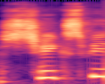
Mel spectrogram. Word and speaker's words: Shakespeare: Shakespeare is a noun, so we put the stress on Shakespeare.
